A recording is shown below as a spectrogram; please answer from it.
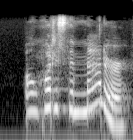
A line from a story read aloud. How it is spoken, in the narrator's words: she cried anxiously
